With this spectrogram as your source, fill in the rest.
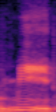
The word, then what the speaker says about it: Mead: O Mead, la pronuncia, se escribe M-E-A-D.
